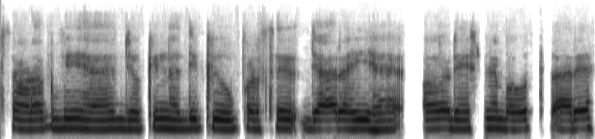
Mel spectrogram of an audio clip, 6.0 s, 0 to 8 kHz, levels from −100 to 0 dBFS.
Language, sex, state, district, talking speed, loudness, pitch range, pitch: Hindi, male, Bihar, East Champaran, 160 wpm, -14 LUFS, 150-160 Hz, 155 Hz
